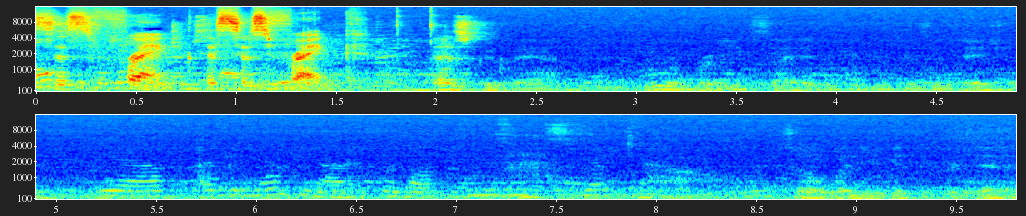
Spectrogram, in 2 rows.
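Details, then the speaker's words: Simulation of how a couple's conversation in a noisy restaurant sounds to a man with hearing loss (about 60% clarity): muffled, indistinct speech, the man's voice clearer, the woman's barely intelligible. "because the first one sounds like this to frank through his ears so it's sort of like the guy's voice isn't bad but the woman's voice is like somebody's gotta even hear it"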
